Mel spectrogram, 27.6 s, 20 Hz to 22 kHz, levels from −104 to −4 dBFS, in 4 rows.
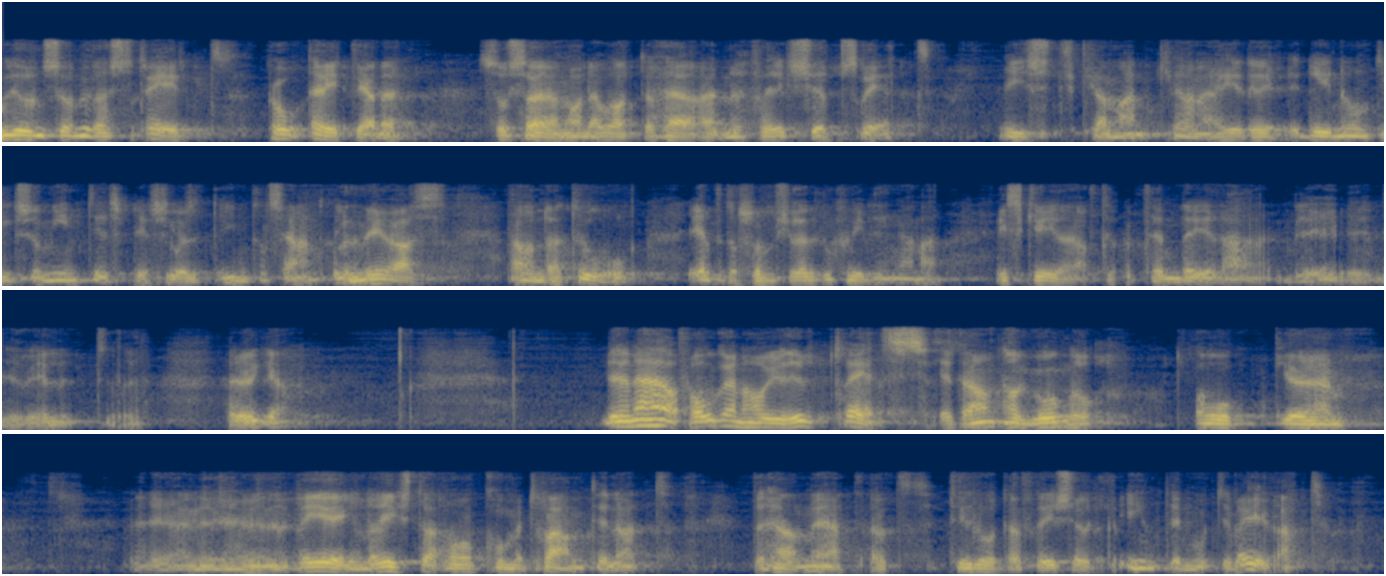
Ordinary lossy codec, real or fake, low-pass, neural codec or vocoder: none; fake; 7.2 kHz; codec, 24 kHz, 1.5 kbps, HILCodec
